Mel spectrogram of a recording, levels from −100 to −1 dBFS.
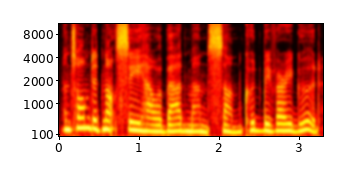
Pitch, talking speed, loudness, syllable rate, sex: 205 Hz, 255 wpm, -19 LUFS, 4.7 syllables/s, female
